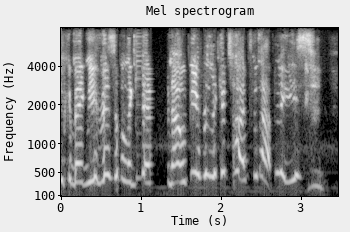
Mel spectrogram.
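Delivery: loud yelling out. Calling out in character to another character mid-fight: yelling out. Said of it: "I am gonna yell out to Erilyn".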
